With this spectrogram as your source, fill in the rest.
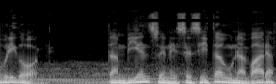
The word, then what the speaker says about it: Brideog: Ver fotografía 6, a estas muñecas se las llama Bidi, o si prefieren gaélico, Brideog, pronunciado Bridog.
